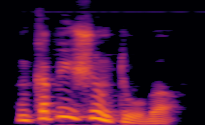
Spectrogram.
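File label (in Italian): "tubo", dialetto crespinese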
